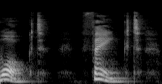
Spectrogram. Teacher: na hora que eu falo sozinhas essas palavras, walked, thanked, você consegue perceber kt, kt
